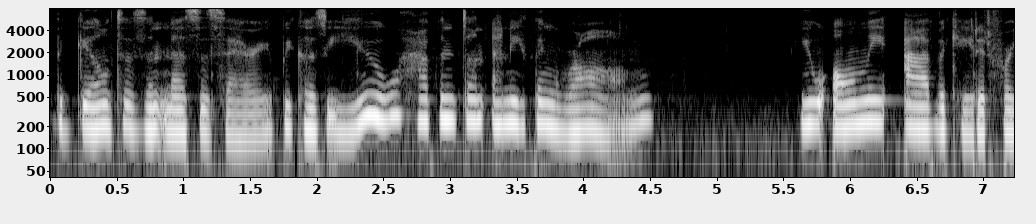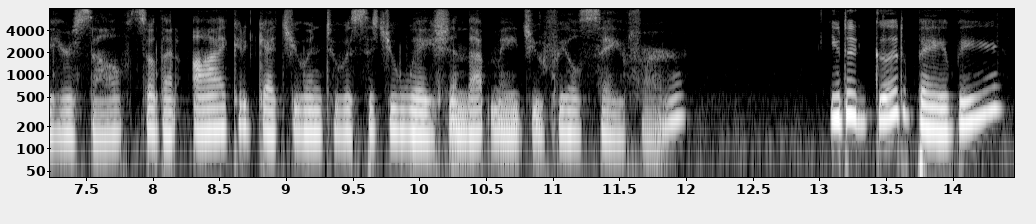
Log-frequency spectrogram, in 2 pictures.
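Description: A woman playing a gravelly-voiced doting girlfriend. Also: on the low side, animated, no room sound, heavily acted. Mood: soothing. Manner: soft, slow, reassuring, half-whispered. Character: tender protective dominant girlfriend, doting and patient. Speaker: audio roleplay performer. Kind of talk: whispered ASMR comfort roleplay.

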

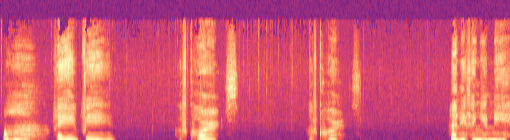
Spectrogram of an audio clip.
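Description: Woman acting as loving gf ASMR role-play, right in your ear, super slow n soothing, high soft voice, lulling you to sleep. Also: no room sound. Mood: soothing, reassuring. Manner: close, right in the listener's ear. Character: tender, reassuring female partner lulling a loved one to sleep.

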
